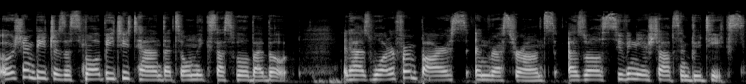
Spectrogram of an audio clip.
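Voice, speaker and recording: Over noticeable background noise, a woman with an American accent talks at a fairly quick pace in a fairly high voice, her pitch varying in an ordinary way and her loudness staying very even. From Long Island, New York. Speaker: listener contributor. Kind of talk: reading aloud.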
